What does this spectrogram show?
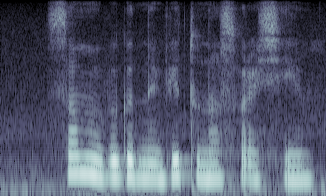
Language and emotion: Russian, neutral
